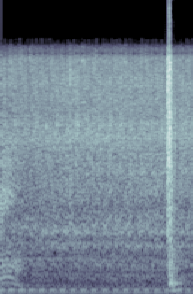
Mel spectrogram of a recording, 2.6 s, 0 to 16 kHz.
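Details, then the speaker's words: 1975 Porsche 914 with Raby-inspired 2.1L motor, just restarted after sitting 3 years on old gas: even, steady, solid idle with no misses or knocks apart from one short bump; healthy. "Nice solid. Listen to that. Nice solid."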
